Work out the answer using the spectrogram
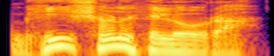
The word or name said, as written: हिलोरा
